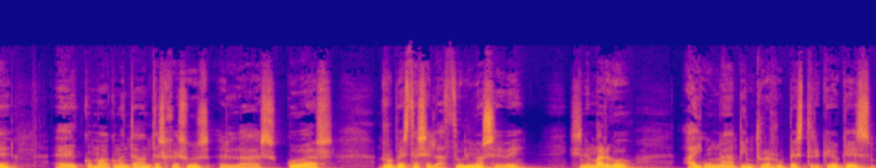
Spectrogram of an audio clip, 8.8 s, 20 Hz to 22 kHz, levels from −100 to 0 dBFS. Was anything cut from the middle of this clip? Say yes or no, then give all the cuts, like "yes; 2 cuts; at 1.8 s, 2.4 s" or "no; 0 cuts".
yes; 1 cut; at 7.0 s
